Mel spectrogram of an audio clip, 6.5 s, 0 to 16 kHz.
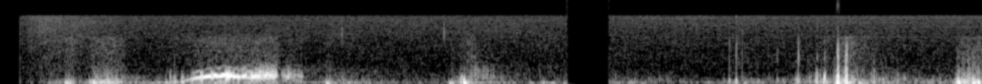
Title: starving stomach growling and rumbling part 2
